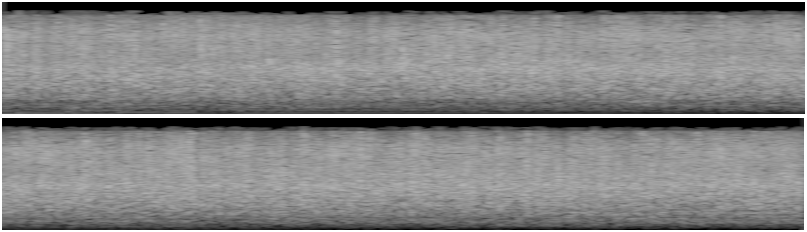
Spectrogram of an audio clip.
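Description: Large crowd of parliament members applauding, a dense, steady clapping that holds without a break.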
